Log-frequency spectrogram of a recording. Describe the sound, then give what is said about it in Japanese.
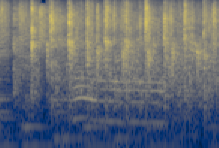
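An audience at a live event venue applauds steadily, a dense wash of many hands clapping at once that holds for a couple of seconds, with a voice faintly audible underneath. “なんか拍手があるの新鮮ですね。”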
